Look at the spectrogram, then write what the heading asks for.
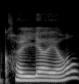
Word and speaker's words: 걸려요: 걸려요에서 걸. 다음에 혀가 바로 이어져요. 걸려요.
